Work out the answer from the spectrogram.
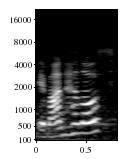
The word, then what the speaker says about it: Evangelos: This name could also be pronounced Evangelos for Spanish-speaking namers.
